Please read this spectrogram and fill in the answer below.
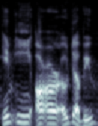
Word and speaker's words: Merrow: It's spelled M-E-R-R-O-W, Merrow.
